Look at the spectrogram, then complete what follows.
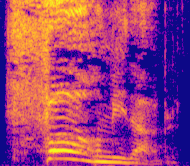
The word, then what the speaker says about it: formidable: Alors rappelle-toi, il disait tout le temps « formidable » en appuyant sur la première syllabe.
